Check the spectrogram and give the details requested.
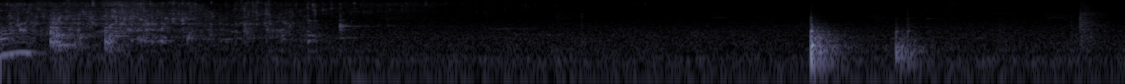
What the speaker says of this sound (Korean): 사골 육수를 부어줄게요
